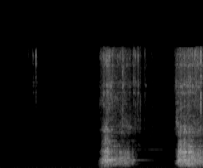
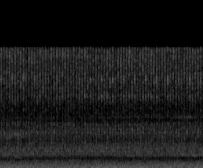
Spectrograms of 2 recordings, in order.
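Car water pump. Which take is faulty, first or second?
first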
